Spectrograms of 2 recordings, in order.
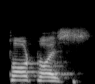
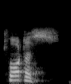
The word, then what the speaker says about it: tortoise: huge problem for us suppose we take the word T o R T oh I s e would pronounce that thought noise butter person whose mother tongue is English would pronounce it as tortoise tortoise and tore toys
